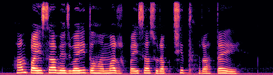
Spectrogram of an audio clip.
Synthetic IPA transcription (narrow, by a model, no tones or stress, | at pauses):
həmpəɪsabʱed͡ʒbəit̪oɦəməɾpəɪsasuɾəkt͡ʃʰit̪ɾəɦt̪əe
